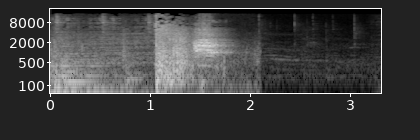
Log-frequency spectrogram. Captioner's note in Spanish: Disparo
